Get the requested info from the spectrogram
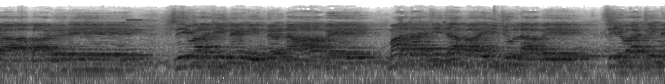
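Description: A group of voices singing together without accompaniment, in phrases of about two and a half seconds with brief breaks between them.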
